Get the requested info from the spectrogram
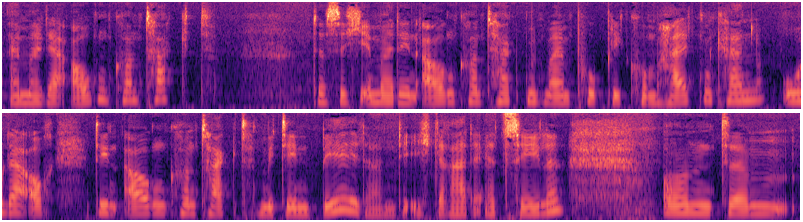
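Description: Woman, storyteller, interview guest, medium-pitched voice, enthusiastic explanations, conversational. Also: darkish tone. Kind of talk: spontaneous conversational interview answers.

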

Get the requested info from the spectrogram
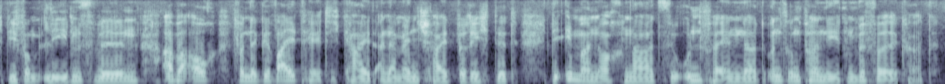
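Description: A man's voice: mid-range voice, warm tone. A man reading a scripted radio book review in formal, literary phrasing, with the odd stumble.

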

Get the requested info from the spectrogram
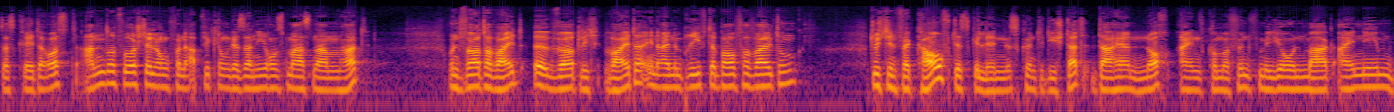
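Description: A man's voice: medium pitch, a bit bright. A man presenting radio news, reading a prepared report.

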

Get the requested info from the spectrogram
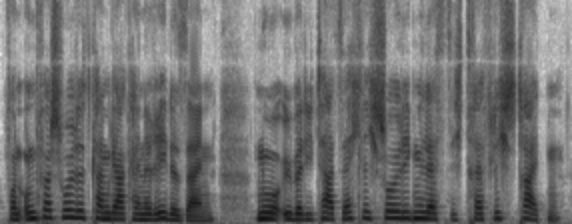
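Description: A woman's voice: mid-range voice, normal speed. A woman reading a scripted news commentary on the radio with a satirical slant.

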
